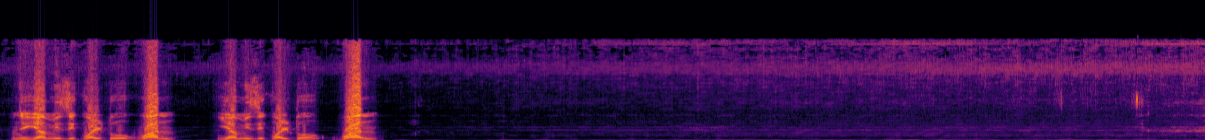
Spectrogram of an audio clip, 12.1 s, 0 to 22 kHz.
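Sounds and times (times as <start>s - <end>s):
electrical mains hum: 0.0s - 12.0s
faint hiss: 10.5s - 12.0s.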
